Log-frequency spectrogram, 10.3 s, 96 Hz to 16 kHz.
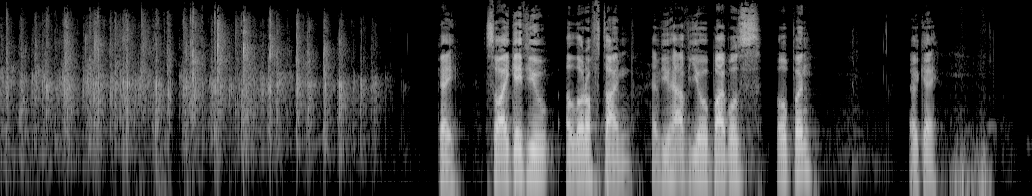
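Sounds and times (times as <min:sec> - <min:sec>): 
audience clapping: 0:00.0 - 0:04.2
speech: 0:04.4 - 0:08.2, 0:09.1 - 0:09.4.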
